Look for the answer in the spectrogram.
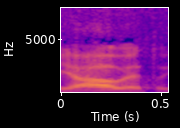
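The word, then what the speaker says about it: Yahweh: で、ここの YHWH に来るとアドナイとかですね、それからあとですね、シュバーだったかな、なんかとにかく全然関係ない読み方をしたんです。それがためにこの読み方が分からなくなってしまって現在に至っております。まあ、今は我々これ通例でヤーウェと呼んでおりますけれども、でも実際ヤーウェと呼んだかどうかは分かりません。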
